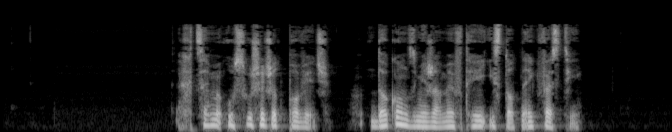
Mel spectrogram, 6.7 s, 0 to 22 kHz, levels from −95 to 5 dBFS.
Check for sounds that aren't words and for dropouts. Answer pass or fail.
pass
